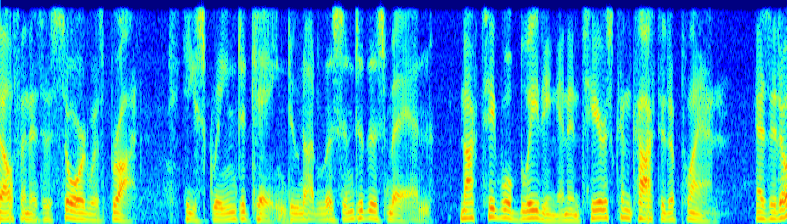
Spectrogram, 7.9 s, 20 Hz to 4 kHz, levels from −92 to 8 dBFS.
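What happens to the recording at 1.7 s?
A faint, delayed copy of the speech trails the original from 1.42 to 1.77 s, so 1.7 s falls inside it. The copy sits roughly a quarter of a second behind, about 235 ms, and is very quiet, well below the main speech. This is an echo leak, likely from a far end playing the call through a loudspeaker, where the echo canceller let some of what its microphone picked up pass back into the call.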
